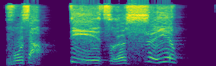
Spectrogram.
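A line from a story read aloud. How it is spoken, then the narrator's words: Flustered cry. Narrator (Chinese): 老孙一看是观音菩萨，慌的是倒身下拜，叫道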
